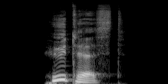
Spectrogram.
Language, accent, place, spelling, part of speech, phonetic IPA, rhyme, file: German, Germany, Berlin, hütest, verb, [ˈhyːtəst], -yːtəst, De-hütest.ogg
- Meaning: inflection of hüten: 1. second-person singular present 2. second-person singular subjunctive I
